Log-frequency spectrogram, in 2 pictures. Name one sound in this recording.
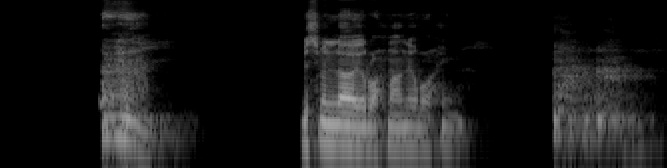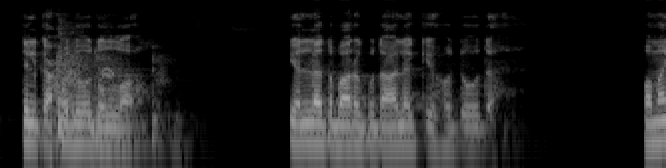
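A man recites in a slow, melodic chant close to a microphone, with pauses between phrases.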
